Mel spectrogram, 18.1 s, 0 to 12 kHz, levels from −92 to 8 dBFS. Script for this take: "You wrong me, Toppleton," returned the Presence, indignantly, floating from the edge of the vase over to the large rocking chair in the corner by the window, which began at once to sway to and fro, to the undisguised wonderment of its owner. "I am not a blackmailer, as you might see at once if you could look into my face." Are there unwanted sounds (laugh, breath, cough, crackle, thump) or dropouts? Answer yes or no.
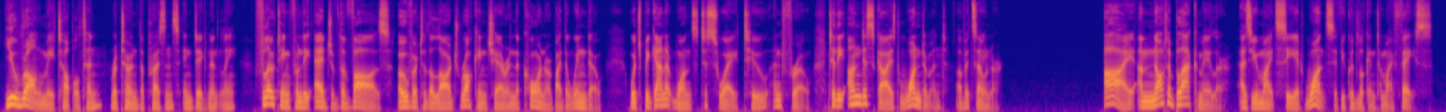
no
